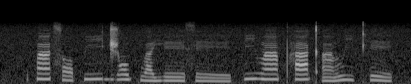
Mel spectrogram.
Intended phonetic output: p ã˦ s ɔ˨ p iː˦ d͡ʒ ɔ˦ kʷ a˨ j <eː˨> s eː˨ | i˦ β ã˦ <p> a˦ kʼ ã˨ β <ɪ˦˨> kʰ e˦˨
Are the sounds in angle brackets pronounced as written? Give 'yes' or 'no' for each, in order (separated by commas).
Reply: yes, no, no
